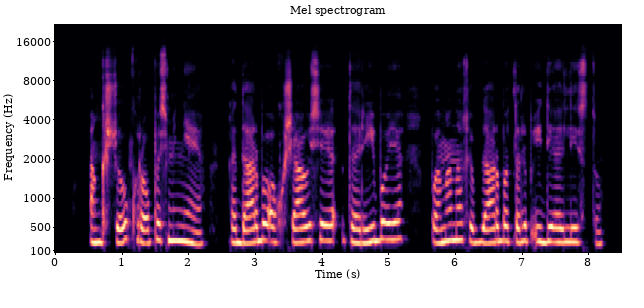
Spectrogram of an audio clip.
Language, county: Lithuanian, Vilnius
